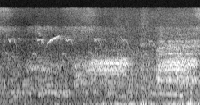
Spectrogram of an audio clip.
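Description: Faint crow cawing: two short harsh caws about a second apart, with a few small high bird chirps in the background.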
